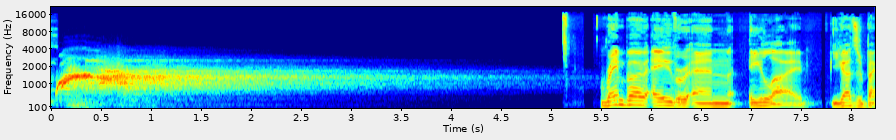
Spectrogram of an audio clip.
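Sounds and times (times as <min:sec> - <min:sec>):
distant blood-curdling high-pitched scream: 0:00.0 - 0:04.9
speech: 0:05.5 - 0:08.2.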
